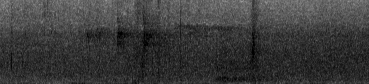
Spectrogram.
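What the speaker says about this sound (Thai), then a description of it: "ข้างล่างก็จะเป็นลำห้วยนะครับ" A forest stream flows below a trail through lush, old watershed jungle in the rainy season, giving a steady, loud, broadband rush of water that fills the whole stretch without pause.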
